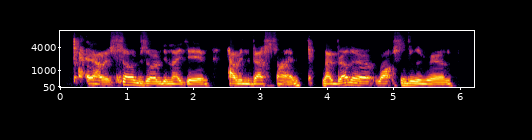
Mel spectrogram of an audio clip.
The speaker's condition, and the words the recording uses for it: Spinal muscular atrophy. And today this guy I'm talking to is kind of mumbly.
